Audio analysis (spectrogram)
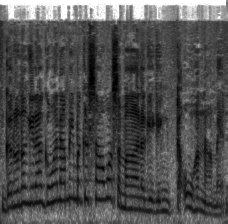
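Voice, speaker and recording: A woman's voice: fairly high pitch, very animated, fast, fairly bright tone, slight background noise. A woman playing a kindly, authoritative married lady lawyer in an audio drama, reassuring and inquisitive, motherly but firm. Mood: friendly, businesslike. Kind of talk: Tagalog radio-style drama acting.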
